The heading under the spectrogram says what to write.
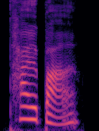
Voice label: "拍板", Chinese

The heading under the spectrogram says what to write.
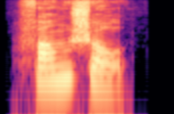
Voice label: "防守", Chinese

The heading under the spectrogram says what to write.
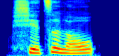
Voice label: "写字楼", Chinese

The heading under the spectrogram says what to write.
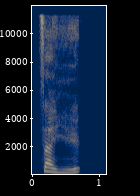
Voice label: "在于", Chinese

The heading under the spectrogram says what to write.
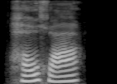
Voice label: "豪华", Chinese

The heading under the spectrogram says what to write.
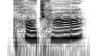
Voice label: "考察", Chinese

